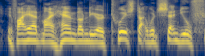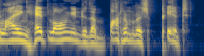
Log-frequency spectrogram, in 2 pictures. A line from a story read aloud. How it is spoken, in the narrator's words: he cried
